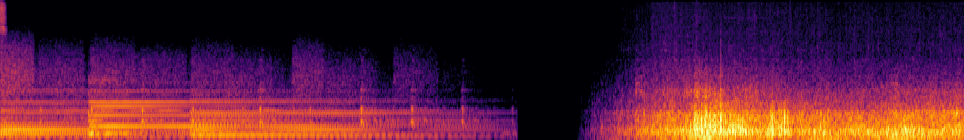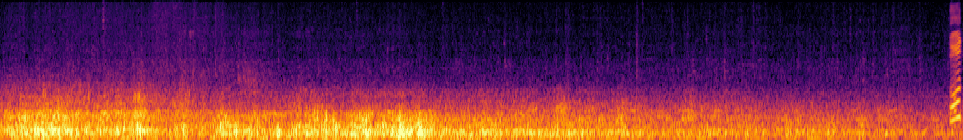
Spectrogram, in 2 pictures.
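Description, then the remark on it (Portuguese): A short musical jingle fades out, then after a pause a loud, steady downpour of heavy rain in Belo Horizonte begins, with deep rolling thunder rumbling through it until the end. “Em Belo Horizonte, as fortes chuvas provocaram inundações e transtornos aos moradores.”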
